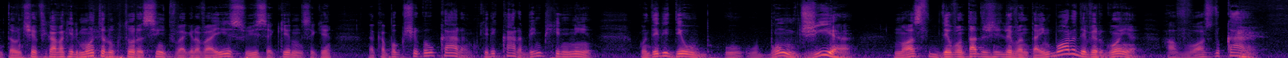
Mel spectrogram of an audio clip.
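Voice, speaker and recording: With vocal fry and very wide pitch swings, a man of fairly low pitch talks at a very fast pace. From southern Brazil, Rio Grande do Sul border region (Bagé). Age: 60s. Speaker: journalist and radio broadcaster. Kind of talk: casual interview.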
